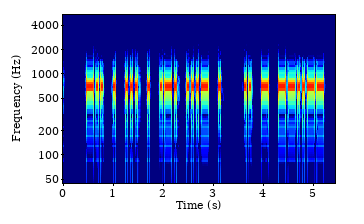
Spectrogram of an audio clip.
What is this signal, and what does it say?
Morse code, heard as a keyed tone, about 25 wpm, spaced as for 22 wpm, 700 Hz. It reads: DESERVE IT,
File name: Pinocchio / Pinocchio ch3 18 25 ik1hge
